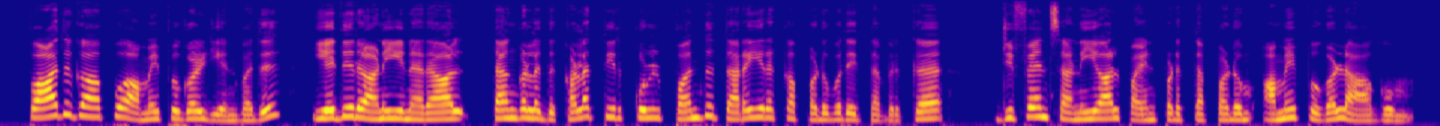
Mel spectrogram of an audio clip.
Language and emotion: Tamil, neutral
